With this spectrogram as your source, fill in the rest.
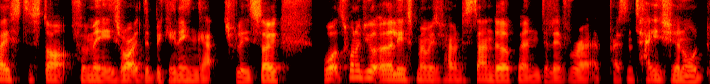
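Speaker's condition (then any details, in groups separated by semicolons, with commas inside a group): No condition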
